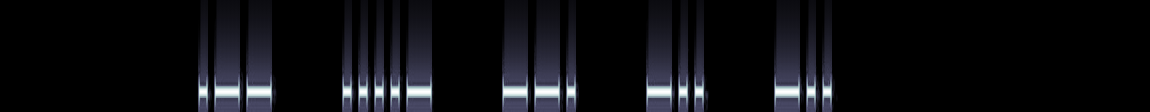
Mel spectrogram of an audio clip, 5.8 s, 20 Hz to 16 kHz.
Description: Morse code, heard as a keyed tone, about 30 wpm, spaced as for 17 wpm, 700 Hz. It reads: W4GDD
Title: USA Call Signs - 5 Characters - 3x Character Spacing - 30wpm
